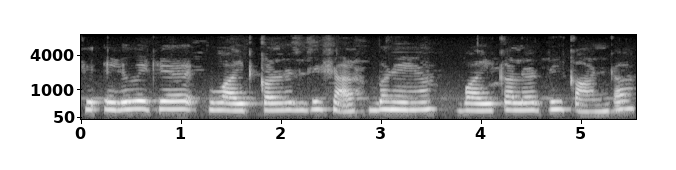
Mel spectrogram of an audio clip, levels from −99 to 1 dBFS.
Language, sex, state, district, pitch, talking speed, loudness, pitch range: Punjabi, female, Punjab, Kapurthala, 230 Hz, 150 wpm, -14 LUFS, 215-240 Hz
